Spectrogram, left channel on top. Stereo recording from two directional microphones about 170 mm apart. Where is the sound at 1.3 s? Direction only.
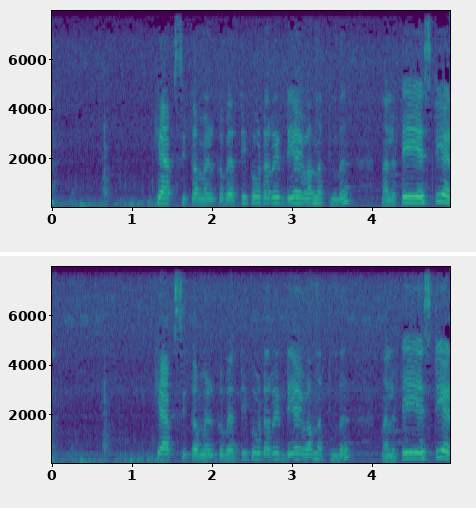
50° left (ahead or behind).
